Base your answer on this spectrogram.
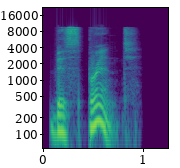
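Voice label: "besprent", British English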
